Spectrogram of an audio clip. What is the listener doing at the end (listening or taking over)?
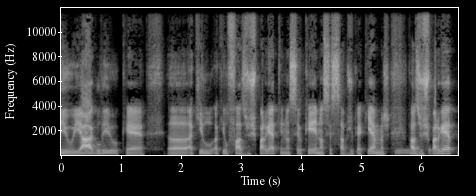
listening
